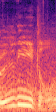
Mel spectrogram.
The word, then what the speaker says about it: Lidl: little the German Supermarket or leedle as we meant to pronounce it is more famous for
